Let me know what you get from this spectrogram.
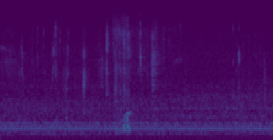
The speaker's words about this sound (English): Sip of my beverage.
